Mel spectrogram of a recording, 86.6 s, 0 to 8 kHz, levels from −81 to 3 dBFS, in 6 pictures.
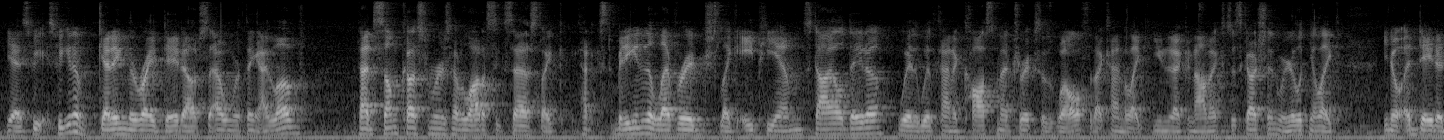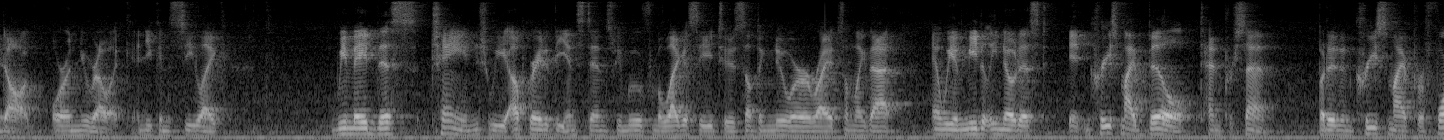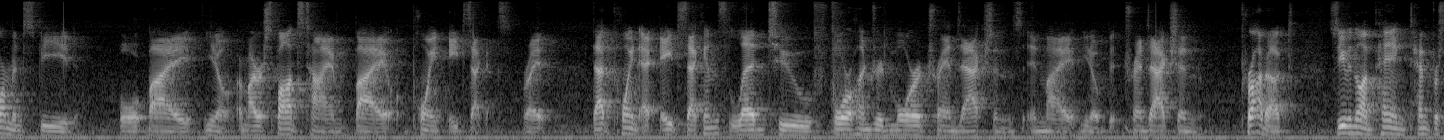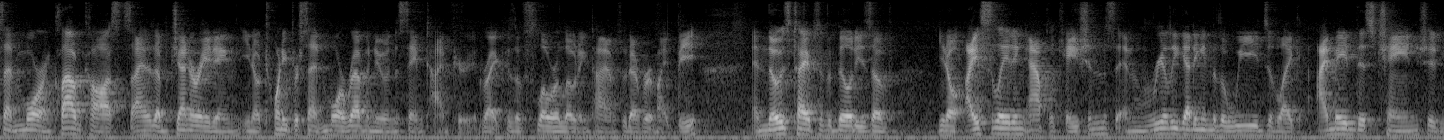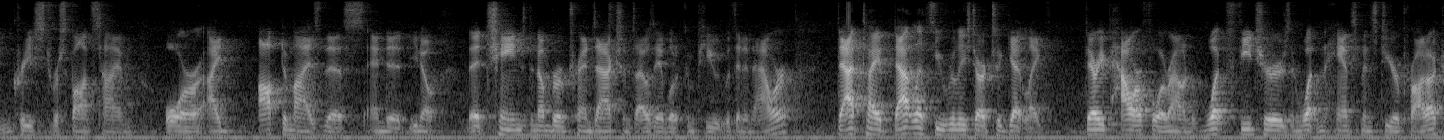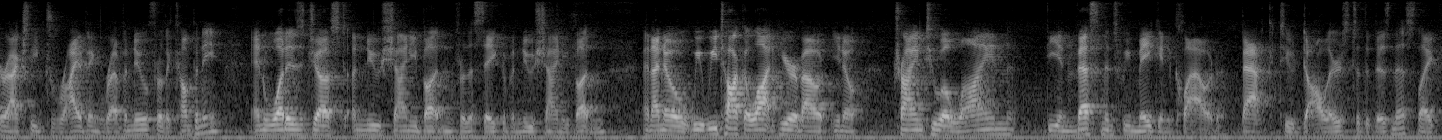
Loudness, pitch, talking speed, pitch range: -29 LUFS, 105 Hz, 200 wpm, 95-115 Hz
